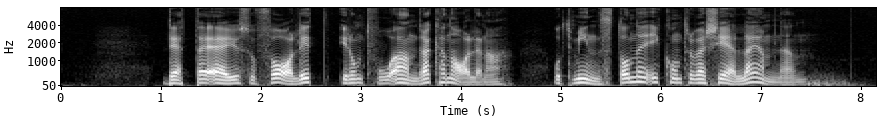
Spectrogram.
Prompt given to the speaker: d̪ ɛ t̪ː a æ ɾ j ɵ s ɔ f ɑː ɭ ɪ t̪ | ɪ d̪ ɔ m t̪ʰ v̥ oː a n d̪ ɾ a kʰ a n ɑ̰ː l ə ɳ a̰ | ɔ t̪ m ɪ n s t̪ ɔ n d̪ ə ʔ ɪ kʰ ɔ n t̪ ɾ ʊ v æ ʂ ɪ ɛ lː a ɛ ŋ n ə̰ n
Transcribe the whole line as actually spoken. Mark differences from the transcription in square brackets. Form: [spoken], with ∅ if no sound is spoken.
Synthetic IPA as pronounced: d̪ ɛ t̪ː a æ ɾ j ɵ s ɔ f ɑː ɭ ɪ t̪ | ɪ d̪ ɔ m t̪ʰ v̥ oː a n d̪ ɾ a kʰ a n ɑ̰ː l ə ɳ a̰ | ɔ t̪ m ɪ n s t̪ ɔ n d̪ ə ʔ ɪ kʰ ɔ n t̪ ɾ ʊ v æ ʂ ɪ ɛ lː a ɛ [m] n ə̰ n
